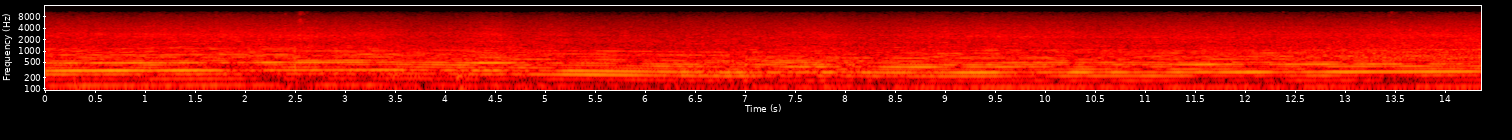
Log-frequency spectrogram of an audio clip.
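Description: Stock-style racing trucks in the NASCAR Heat 5 video game roar continuously at high revs, engines droning and shifting pitch as a pack battles closely, loud and steady throughout with no pauses.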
